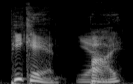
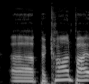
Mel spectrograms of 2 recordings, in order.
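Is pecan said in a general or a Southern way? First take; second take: Southern; general. First: Pecan is said in a Southern, Georgia way. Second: Pecan is said in a general American way. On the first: The speaker calls it right. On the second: The speaker calls it wrong.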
